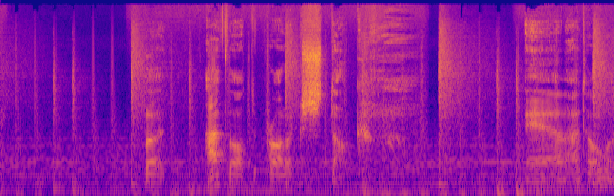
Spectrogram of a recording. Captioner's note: laughs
